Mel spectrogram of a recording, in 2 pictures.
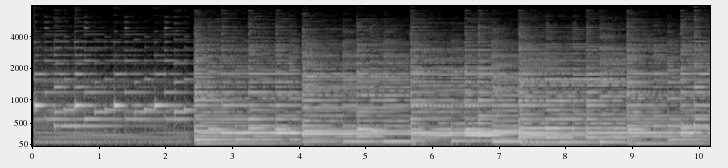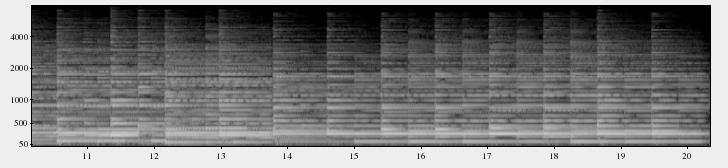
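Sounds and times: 
piano melodies: 0.0s - 20.3s.

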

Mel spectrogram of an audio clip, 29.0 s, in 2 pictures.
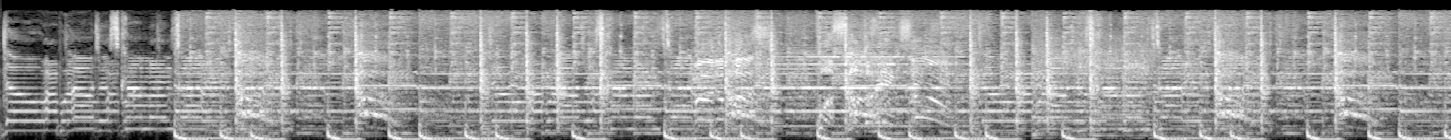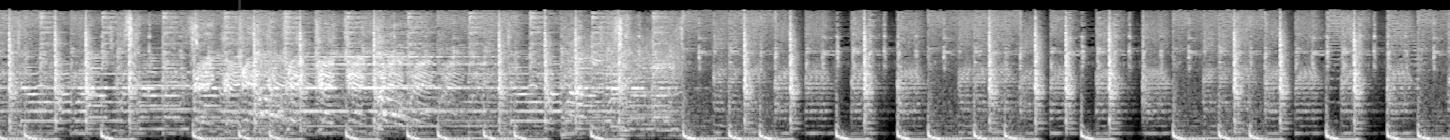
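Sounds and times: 
gangsta beat: 0.0s - 29.0s.

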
